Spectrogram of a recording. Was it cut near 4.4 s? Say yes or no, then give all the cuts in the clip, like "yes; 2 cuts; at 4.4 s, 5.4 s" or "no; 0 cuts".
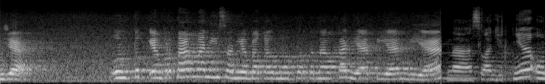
yes; 1 cut; at 4.4 s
